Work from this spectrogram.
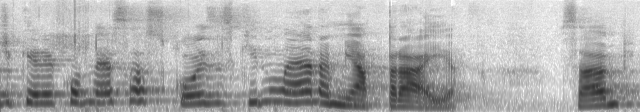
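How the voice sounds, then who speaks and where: A woman talks at a very fast pace in a high pitch. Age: 60s. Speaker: mother. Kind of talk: documentary interview.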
